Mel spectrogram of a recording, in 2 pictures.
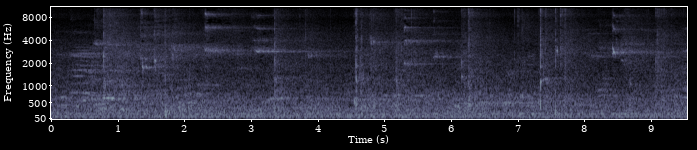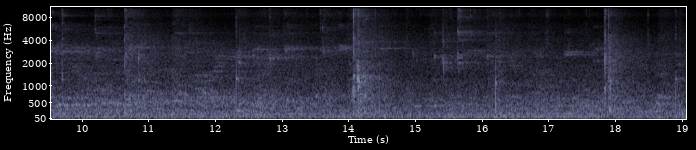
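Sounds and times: court shoes squeaking: 0:00.3 - 0:19.0
rackets hitting shuttlecock: 0:04.5 - 0:05.3, 0:06.1 - 0:07.9, 0:10.6 - 0:11.0, 0:14.0 - 0:14.6, 0:17.8 - 0:19.0.

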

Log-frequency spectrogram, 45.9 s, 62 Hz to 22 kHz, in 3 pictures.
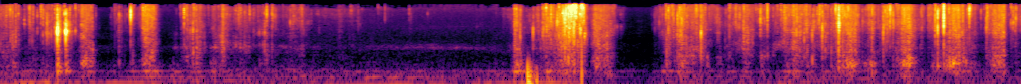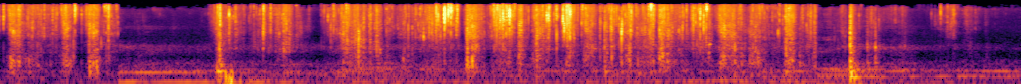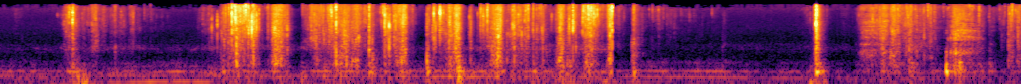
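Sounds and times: slime crackling and popping: 0:00.0 - 0:04.5, 0:07.7 - 0:09.2, 0:09.9 - 0:17.1, 0:18.5 - 0:27.6, 0:33.7 - 0:39.9.

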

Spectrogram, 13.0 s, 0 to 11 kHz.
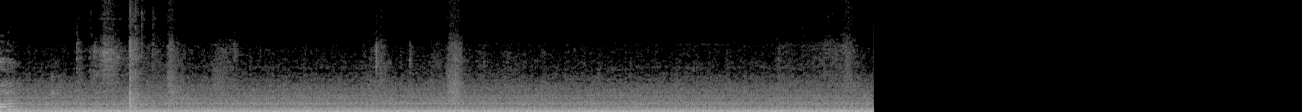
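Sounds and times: gas burners and boiling water: 0:00.0 - 0:08.8.

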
